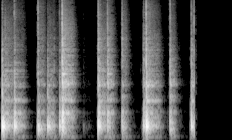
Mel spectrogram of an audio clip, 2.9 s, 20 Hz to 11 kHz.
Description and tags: JV bongo loops for ya 2!
Some natural room ambiance miking, some Lo-fi bongos, dynamic or condenser mics, all for your enjoyment and working pleasure.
